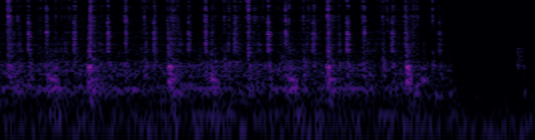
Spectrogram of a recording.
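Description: A sewing machine stitches a quilt panel in a steady, fast mechanical whir, its needle strokes repeating in a close rhythm before it stops near the end.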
